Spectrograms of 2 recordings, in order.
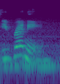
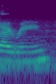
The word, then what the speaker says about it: Eirene: we got this name from and it is ireni now some people pronounce it Irene but I heard it on Rome pronounced ireni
